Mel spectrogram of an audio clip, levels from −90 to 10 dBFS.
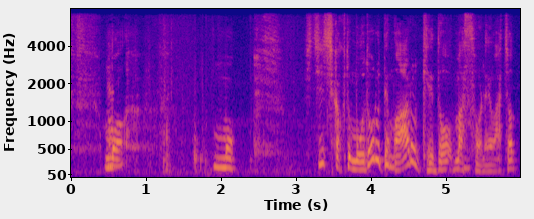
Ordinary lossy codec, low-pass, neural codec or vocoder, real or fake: none; 7.2 kHz; none; real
